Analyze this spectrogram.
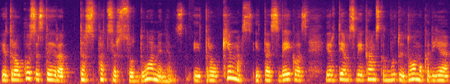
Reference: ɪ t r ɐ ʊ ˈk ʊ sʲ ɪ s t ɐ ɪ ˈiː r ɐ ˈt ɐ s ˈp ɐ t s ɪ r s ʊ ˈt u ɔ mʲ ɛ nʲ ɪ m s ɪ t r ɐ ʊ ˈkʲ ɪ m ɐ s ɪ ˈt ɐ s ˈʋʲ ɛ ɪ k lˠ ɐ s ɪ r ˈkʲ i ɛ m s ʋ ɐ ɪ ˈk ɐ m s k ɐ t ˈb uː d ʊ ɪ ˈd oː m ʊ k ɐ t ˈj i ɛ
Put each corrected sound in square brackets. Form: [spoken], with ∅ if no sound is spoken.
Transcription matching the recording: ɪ t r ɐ ʊ ˈk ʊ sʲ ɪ s t ɐ ɪ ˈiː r ɐ ˈt ɐ s ˈp ɐ t s ɪ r s ʊ [ˈd] u ɔ mʲ ɛ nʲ ɪ m s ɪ t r ɐ ʊ ˈkʲ ɪ m ɐ s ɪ ˈt ɐ s ˈʋʲ ɛ ɪ k lˠ ɐ s ɪ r [ˈtʲ] i ɛ m s ʋ ɐ ɪ ˈk ɐ m s k ɐ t ˈb uː [t] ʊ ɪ ˈd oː m ʊ k ɐ t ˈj i ɛ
